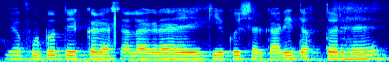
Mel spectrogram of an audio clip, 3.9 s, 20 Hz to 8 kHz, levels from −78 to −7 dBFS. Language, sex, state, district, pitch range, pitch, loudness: Hindi, male, Bihar, Sitamarhi, 165-175 Hz, 165 Hz, -27 LUFS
